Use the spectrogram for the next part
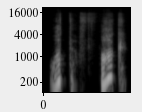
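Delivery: hushed, rising, incredulous question; retold dumbfounded reaction; stunned disbelief. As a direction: draw it out softly in shock. Retells stunned reaction to the claim.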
